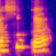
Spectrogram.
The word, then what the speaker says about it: azúcar: O por ejemplo, en la palabra azúcar, su se va a considerar como una sílaba tónica, mientras que las demás son átonas.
